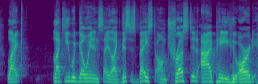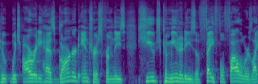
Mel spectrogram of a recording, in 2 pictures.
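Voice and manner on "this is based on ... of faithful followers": ordinary talk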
